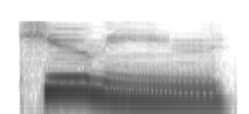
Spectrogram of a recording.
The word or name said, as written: cumene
